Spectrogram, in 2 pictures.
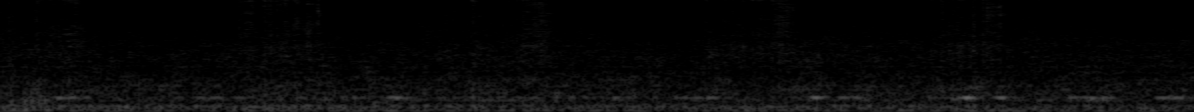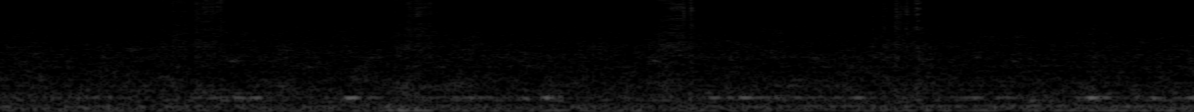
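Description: Scissors snip thread with short, quiet clicks.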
